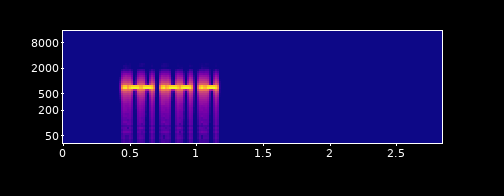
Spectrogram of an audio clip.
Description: Morse code, heard as a keyed tone, about 48 wpm, 700 Hz. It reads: WWA
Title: ARRL Sections 50wpm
